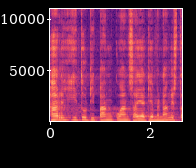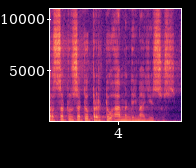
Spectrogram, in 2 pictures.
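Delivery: ordinary talk, nothing marked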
